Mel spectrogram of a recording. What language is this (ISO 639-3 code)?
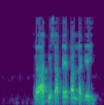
gju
